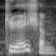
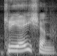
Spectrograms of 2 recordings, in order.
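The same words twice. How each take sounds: The two takes are said the same way.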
